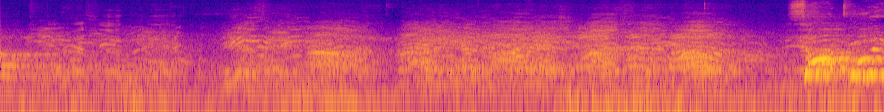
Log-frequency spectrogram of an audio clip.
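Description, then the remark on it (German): A large protest crowd chants loudly in rhythmic, shouted phrases against the building of new roads, voices blending into a dense roar that rises and falls in waves, with a burst of cheering and whoops at the end. “laut ihr seid, das ist perfekt, weil wir werden jetzt dann weitergehen in die Richtung.”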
